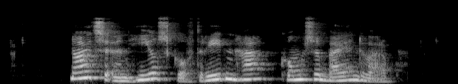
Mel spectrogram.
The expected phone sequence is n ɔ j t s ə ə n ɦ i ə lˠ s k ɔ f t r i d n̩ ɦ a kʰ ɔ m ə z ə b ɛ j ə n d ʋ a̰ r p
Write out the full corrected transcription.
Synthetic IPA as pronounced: n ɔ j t s ə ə n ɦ i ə lˠ s k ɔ f t r i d n̩ ɦ a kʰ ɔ m ə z ə b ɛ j ə n d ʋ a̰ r p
